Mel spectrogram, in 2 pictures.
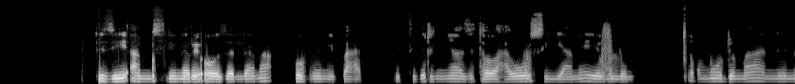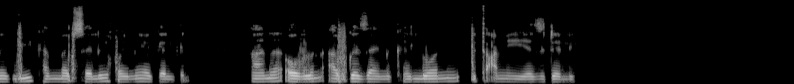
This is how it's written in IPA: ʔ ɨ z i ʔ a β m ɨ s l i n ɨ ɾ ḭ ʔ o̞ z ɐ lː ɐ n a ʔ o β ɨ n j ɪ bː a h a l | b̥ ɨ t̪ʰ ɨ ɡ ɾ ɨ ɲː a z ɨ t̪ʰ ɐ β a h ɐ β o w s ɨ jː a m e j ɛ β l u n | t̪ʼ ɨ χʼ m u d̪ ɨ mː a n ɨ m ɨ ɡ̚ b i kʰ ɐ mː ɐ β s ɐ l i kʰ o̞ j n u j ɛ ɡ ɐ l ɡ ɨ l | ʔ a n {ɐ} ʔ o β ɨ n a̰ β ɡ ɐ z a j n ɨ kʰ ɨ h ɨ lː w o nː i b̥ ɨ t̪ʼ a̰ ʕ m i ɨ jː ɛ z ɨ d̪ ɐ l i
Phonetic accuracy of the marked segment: correct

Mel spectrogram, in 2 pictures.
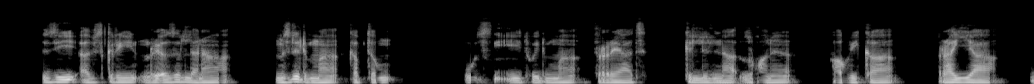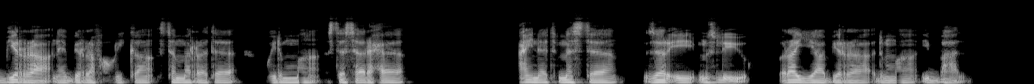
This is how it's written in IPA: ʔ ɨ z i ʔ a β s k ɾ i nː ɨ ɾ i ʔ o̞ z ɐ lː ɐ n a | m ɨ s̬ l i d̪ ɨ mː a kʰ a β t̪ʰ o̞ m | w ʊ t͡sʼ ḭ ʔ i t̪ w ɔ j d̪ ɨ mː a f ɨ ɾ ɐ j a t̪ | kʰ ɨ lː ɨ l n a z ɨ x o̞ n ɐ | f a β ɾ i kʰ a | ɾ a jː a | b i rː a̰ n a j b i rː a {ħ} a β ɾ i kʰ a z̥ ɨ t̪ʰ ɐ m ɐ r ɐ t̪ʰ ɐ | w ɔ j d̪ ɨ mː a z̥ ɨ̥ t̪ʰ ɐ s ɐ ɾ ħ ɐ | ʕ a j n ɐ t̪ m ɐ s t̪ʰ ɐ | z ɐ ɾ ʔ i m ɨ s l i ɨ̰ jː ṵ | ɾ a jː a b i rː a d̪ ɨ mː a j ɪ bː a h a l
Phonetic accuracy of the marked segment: incorrect: f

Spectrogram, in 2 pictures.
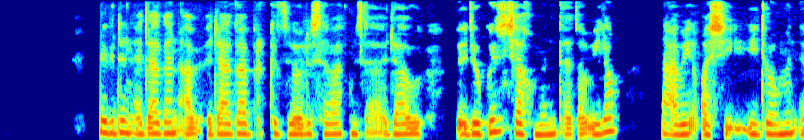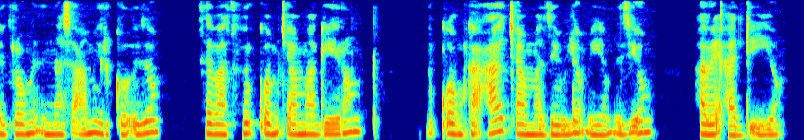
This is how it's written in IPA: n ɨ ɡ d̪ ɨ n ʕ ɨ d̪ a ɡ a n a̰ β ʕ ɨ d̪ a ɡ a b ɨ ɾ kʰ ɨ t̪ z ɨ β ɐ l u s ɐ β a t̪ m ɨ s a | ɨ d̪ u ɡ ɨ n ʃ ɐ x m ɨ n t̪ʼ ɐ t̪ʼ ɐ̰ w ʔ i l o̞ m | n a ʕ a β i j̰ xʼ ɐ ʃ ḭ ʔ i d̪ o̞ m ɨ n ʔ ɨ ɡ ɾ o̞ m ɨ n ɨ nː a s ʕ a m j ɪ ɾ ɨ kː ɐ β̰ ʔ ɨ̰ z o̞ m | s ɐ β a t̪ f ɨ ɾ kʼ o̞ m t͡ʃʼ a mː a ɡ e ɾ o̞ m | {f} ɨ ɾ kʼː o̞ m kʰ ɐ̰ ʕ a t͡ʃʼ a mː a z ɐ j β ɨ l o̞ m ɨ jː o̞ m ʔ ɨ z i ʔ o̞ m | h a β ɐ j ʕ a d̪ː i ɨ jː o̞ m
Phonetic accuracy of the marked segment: correct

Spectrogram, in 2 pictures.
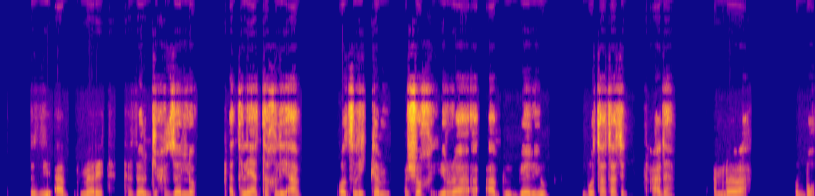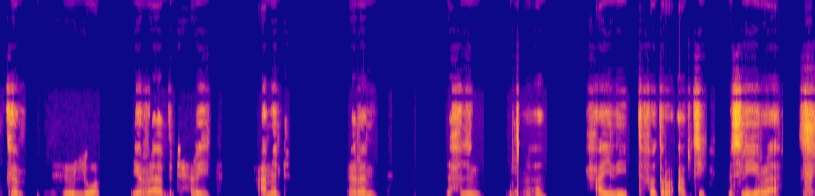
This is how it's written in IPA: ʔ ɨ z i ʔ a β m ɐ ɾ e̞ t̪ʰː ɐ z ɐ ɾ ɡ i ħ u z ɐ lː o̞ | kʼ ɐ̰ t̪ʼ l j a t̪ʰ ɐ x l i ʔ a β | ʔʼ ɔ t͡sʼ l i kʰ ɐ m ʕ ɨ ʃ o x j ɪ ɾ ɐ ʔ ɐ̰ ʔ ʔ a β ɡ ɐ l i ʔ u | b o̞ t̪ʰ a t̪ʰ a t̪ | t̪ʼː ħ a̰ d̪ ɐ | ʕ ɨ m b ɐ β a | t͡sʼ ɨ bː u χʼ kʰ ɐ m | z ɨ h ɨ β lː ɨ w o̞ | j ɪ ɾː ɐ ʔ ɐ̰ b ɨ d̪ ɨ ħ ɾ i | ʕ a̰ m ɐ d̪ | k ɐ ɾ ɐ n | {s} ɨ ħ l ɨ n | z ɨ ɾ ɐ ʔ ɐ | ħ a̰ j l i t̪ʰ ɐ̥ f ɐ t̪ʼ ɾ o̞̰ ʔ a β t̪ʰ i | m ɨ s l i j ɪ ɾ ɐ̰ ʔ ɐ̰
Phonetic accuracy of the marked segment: incorrect: z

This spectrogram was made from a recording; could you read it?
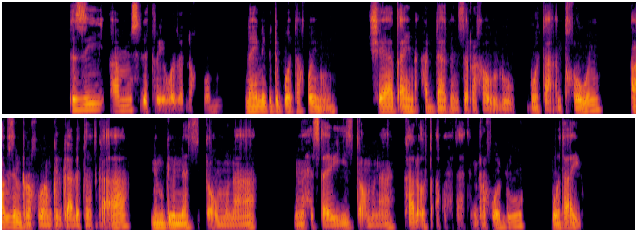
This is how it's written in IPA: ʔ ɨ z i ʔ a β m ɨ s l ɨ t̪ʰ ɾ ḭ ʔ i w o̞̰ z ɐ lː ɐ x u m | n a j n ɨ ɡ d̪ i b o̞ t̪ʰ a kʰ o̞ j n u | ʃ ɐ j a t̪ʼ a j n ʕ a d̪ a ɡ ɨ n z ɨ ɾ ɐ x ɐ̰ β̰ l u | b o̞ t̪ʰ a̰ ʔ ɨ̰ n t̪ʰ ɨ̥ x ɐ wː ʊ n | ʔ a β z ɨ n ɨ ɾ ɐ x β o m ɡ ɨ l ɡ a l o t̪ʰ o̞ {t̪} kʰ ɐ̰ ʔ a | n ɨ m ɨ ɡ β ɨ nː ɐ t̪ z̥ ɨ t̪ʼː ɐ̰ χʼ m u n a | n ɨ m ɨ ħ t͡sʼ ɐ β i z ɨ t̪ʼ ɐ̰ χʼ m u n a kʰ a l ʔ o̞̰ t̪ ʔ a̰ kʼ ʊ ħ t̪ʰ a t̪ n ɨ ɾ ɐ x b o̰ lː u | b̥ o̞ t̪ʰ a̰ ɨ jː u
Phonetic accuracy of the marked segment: correct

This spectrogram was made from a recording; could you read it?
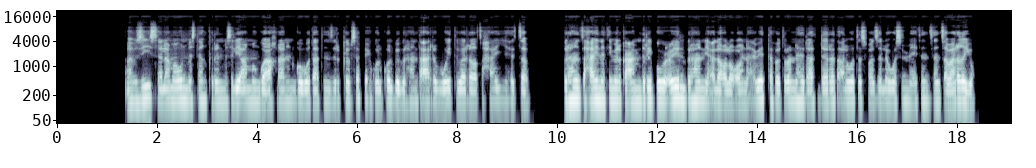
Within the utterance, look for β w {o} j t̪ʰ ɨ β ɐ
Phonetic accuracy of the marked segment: incorrect: ɔ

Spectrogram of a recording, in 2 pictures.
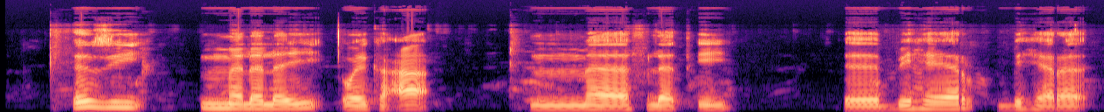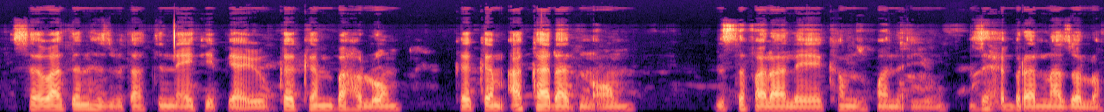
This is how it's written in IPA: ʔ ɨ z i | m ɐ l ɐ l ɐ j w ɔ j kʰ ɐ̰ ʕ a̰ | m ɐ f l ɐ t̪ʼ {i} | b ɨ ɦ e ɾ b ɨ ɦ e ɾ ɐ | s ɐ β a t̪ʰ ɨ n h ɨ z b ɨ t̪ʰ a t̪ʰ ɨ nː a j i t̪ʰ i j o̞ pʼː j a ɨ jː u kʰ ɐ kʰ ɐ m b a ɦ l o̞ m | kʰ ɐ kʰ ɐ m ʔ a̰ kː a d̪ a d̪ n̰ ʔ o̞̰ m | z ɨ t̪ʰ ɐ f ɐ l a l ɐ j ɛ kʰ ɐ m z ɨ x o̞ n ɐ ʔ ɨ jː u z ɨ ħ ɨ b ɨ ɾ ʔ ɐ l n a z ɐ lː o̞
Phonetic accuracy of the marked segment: correct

